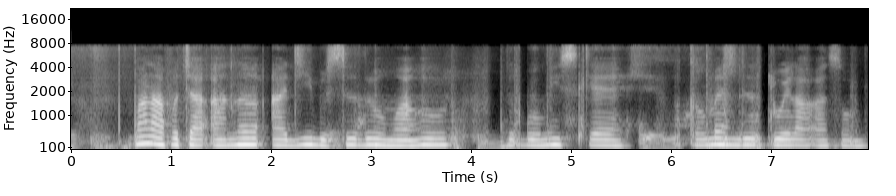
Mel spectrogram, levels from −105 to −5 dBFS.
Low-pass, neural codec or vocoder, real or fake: 7.2 kHz; codec, 16 kHz, 0.9 kbps, LongCat-Audio-Codec; fake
